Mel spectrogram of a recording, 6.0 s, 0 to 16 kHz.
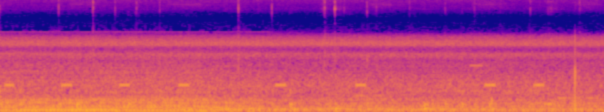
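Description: Nokia 1600 keypad tones: about eight short, identical beeps at uneven gaps of half a second to a second as the keys are pressed to scroll through the phone's menus, over a steady low hum.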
